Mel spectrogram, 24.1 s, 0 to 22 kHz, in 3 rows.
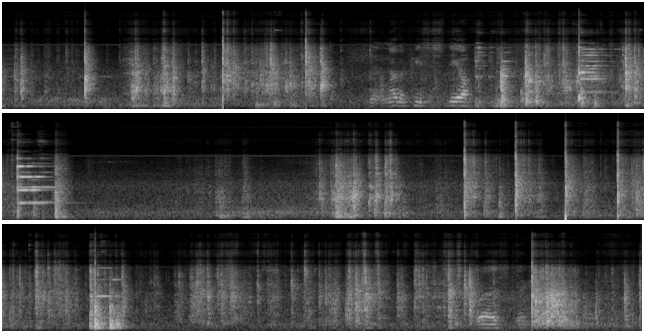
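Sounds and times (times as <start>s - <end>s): plastic and metal clattering: 0.0s - 4.3s, 5.9s - 8.9s, 13.8s - 24.0s
steel clinking with ringing tone: 7.2s - 9.1s, 17.2s - 17.7s
sharp cracks: 13.8s - 17.0s.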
